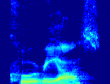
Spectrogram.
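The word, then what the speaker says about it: κύριος: Um, and then remember this is a u that makes an u sound, so kurios.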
